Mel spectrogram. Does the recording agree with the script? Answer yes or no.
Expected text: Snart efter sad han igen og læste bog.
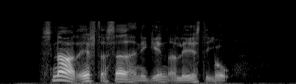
yes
